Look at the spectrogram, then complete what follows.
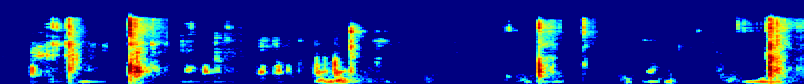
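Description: Faint, scattered clicks and light crinkles of sealed hockey card packs and a cardboard inner box being handled and opened, about half a dozen separate sounds.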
